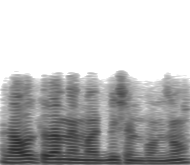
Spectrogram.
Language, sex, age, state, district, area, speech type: Tamil, male, 18-30, Tamil Nadu, Cuddalore, rural, conversation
